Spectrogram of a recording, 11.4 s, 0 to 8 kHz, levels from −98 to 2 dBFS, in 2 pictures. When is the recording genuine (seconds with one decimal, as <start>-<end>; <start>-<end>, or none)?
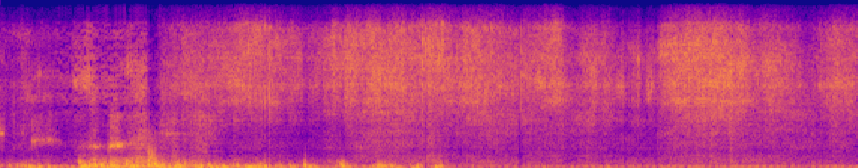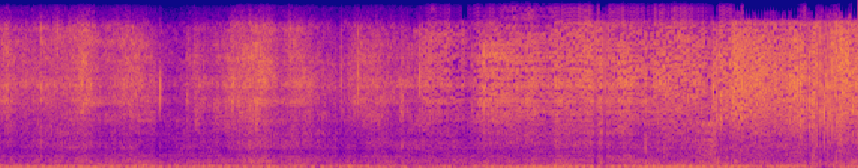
10.1-11.4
